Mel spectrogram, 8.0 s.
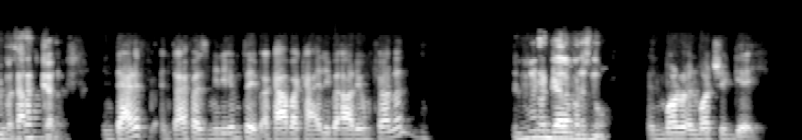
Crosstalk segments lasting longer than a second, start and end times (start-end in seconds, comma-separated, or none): none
